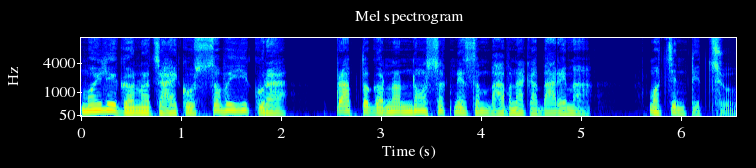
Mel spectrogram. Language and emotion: Nepali, fearful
